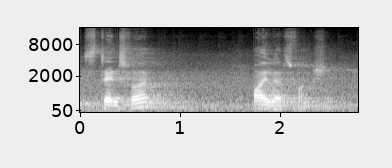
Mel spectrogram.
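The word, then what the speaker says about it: Euler: Spelling तो ये है कि बच्चे उसको यूलर बोलते हैं, बट ये यूलर वूलर कुछ नहीं है, इट्स a Swiss name ऑयलर। तो मैंने यहाँ पे लिखा भी हुआ है कि इसको प्रोनाउंस करना ऑयलर है, ये स्पेलिंग यूलर, लेकिन बोलते समय ऑयलर बोलना है।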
